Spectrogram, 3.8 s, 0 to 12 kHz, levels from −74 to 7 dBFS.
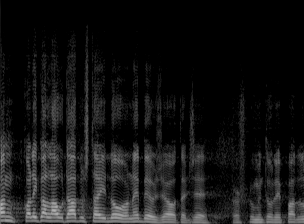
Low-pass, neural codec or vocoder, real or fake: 10.8 kHz; codec, 24 kHz, 0.5 kbps, DualCodec; fake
